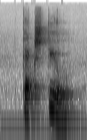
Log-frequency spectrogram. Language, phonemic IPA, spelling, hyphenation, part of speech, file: Dutch, /tɛkˈstil/, textiel, tex‧tiel, adjective / noun, Nl-textiel.ogg
- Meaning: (adjective) made of, or relating to, textile; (noun) textile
